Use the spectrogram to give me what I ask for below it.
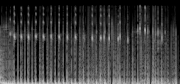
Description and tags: Mute Synth Clicking 004
Some digital clicking sounds.
Please see other samples in the pack for more about the Mute Synth.
click, digital, electronic, mute-synth, noise-maker, rough, square-wave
